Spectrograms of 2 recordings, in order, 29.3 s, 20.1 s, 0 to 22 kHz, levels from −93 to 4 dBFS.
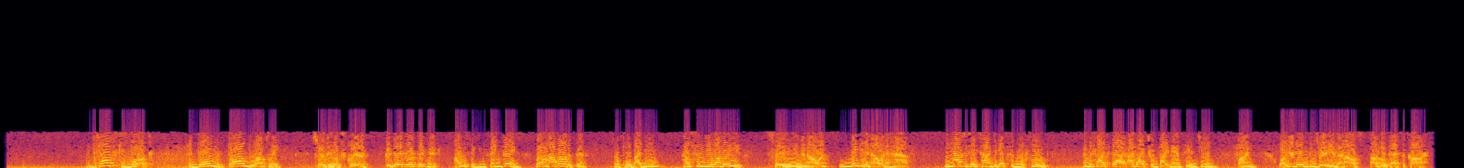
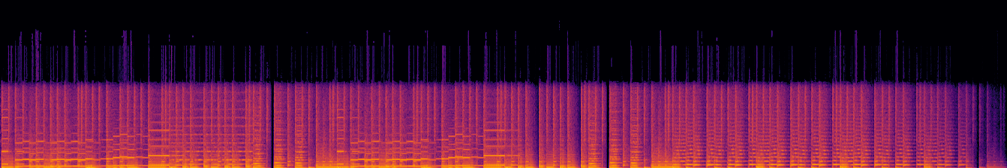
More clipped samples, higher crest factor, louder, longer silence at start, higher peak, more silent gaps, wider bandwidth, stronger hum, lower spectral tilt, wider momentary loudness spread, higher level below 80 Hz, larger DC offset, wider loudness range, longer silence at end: first, 4% vs under 0.1%; second, 6 dB vs 16 dB; first, -6 LUFS vs -20 LUFS; first, 0.15 s vs 0 s; first, 0 dBFS vs -4 dBFS; neither; second, 8 kHz vs 12 kHz; neither; first, -7.5 dB/octave vs -5 dB/octave; first, 14 LU vs 6 LU; about the same, -28 dBFS vs -26 dBFS; second, under 0.1% vs 4%; second, 1 LU vs 4 LU; first, 0.65 s vs 0 s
